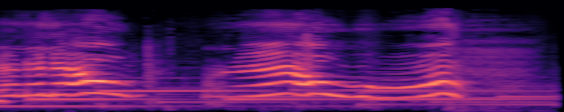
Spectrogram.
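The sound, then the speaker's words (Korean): A cat meows loudly three times in a row, each call long and wavering with a rising-then-falling pitch, over a low steady humming tone underneath; the cat began crying wildly as a driver recited a poem. “근데 기사님이 시를 읊자마자 고양이가 미친 듯이 울기 시작했습니다.”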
